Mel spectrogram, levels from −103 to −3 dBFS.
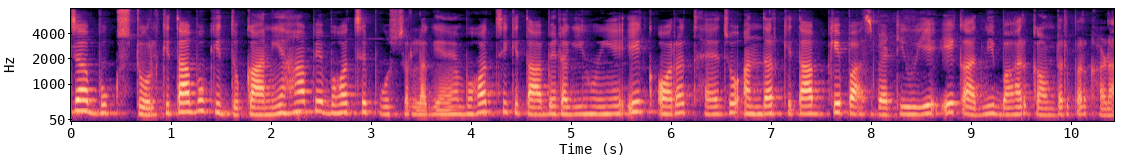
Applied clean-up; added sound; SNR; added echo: none; none; none; none.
